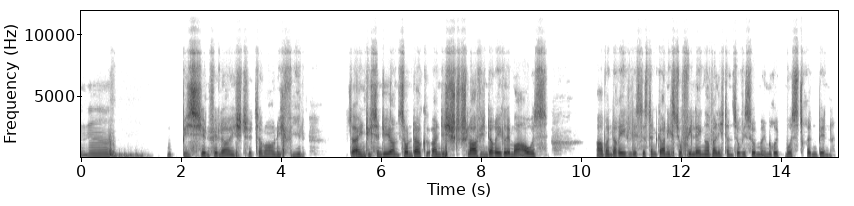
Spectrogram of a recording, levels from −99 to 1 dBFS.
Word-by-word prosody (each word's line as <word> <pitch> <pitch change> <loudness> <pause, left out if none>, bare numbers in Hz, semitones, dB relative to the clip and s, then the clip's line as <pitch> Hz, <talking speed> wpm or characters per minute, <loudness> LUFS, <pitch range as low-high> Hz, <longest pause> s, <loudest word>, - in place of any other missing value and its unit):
'n 175 -7 -9 0.8
bisschen 135 0 +3
vielleicht. 135 -1 -1
Jetzt 140 0 -8
aber 145 0 -3
auch 145 - -4
nicht 150 -1 -4
viel. 150 -1 -10 0.8
So - - +1
eigentlich 155 -1 +2
sind 160 -2 -2
die 160 +1 +4
am 155 -2 0
Sonntag 155 -1 +3
an 160 -3 0
sich 155 - +2
schlafe 145 0 +3
ich - - -8
in 145 - -10
der 145 -1 +4
Regel 145 0 +4
immer 145 -2 +2
aus, 160 +2 +2 1.0
aber 140 -1 +1
in 140 - -4
der 140 -1 0
Regel 140 0 0
ist 145 +2 -5
es 160 - -2
dann 155 -2 -5
gar 145 -1 +3
nicht 145 -1 -4
so 145 - 0
viel 150 +2 -2
länger, 145 0 0
weil 140 0 +1
ich 135 - -6
dann 140 -2 -6
sowieso 145 +1 -1
im 145 0 -8
in 155 - -8
Rhythmus 145 -1 -3
drin 145 0 -5
bin. 135 -1 -5
145 Hz, 175 wpm, -30 LUFS, 140-155 Hz, 1.0 s, die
